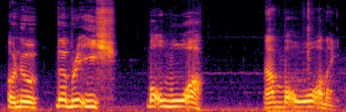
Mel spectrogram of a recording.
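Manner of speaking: exaggerated comic British accent; mock British accent. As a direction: send up a British accent, loudly. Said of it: "I was making fun of the British accent".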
